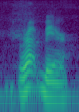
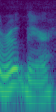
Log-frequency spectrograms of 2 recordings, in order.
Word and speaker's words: root beer: Yeah, you're saying Rutbeer through a lot of it, like Rutbeer. But that's not even how they say it here. I mean, we say root beer, you know.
